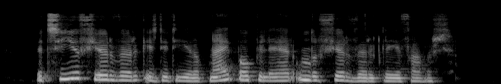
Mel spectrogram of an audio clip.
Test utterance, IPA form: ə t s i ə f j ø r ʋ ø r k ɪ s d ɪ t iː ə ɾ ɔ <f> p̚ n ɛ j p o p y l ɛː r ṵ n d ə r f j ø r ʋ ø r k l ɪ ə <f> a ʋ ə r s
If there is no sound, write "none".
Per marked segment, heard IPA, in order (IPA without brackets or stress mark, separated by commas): none, f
